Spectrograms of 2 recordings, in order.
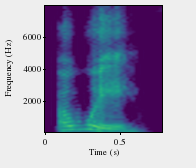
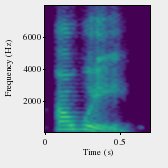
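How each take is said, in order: No difference in how they are said.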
